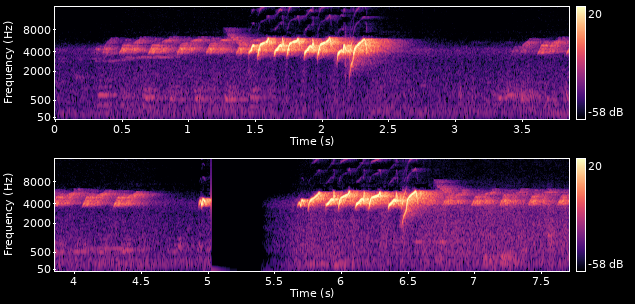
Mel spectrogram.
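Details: Chattering female Mountain White-eye singing as tutor material for pet white-eyes. Soft high twitters build into a loud rapid warbled burst, then a quieter run of chips, one sharp click, and another loud twittering phrase.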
